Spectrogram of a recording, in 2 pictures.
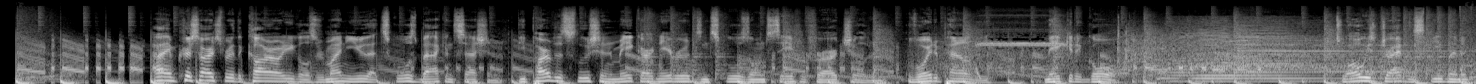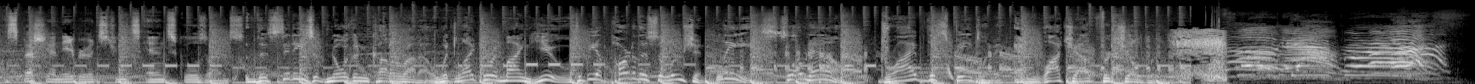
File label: hockey radio ad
